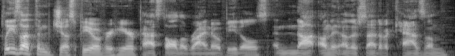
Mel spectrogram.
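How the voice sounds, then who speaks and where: A man's voice: low voice, fairly quick, faint music behind. A man hosting a gaming let's play, chatting casually in a rambling, joking way with mock exasperation and self-mockery. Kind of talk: casual chatty game commentary.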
